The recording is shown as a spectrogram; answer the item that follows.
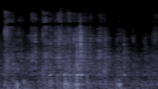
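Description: Six-week-old puppies scrambling over a wooden balance board, their paws scuffing and clicking on it and the board knocking softly as it tips under them; faint, with a small cluster of knocks about a second in.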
